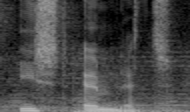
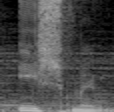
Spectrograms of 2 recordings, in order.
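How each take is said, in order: First: The name is said fully with three syllables. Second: The name is run together into two syllables. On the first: The speaker calls it right. "the proper way to say it is East Emnet" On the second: The speaker calls it wrong. "I keep saying Eastment"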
